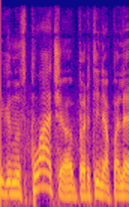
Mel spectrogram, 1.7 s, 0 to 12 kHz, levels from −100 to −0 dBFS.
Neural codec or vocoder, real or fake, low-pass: vocoder, 24 kHz, 100 mel bands, Vocos; fake; 10.8 kHz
